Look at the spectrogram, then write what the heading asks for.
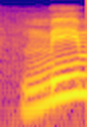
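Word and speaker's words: م: মিম হচ্ছে দুই ঠোঁটের শুকনো অংশ মিম, আর বা হচ্ছে দুই ঠোঁটের ভেতরের অংশ।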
